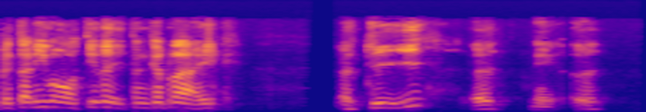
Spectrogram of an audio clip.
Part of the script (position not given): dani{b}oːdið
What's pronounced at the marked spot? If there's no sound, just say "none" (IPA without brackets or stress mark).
v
